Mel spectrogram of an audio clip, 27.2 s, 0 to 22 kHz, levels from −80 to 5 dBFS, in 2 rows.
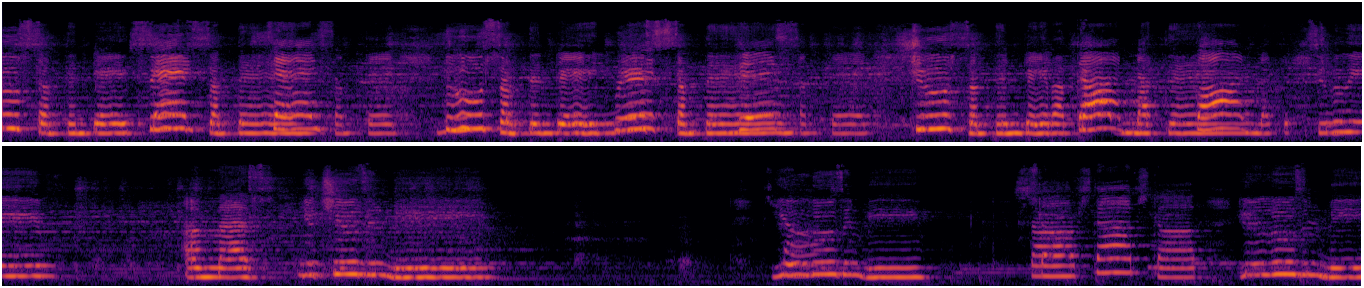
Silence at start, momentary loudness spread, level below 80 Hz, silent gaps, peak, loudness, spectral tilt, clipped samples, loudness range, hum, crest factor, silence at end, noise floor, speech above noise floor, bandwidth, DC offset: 0 s; 15 LU; -74 dBFS; none; -10 dBFS; -27 LUFS; -2.5 dB/octave; under 0.1%; 8 LU; none; 18 dB; 0 s; -64 dBFS; 37 dB; 13 kHz; under 0.1%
